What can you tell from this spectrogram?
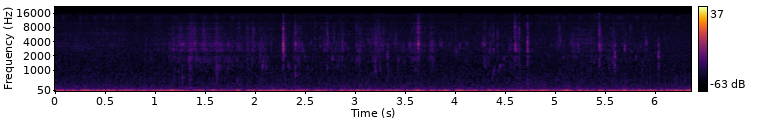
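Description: A hooked spotted bay bass splashing and thrashing at the water surface as it is reeled in: a scatter of sharp splashes over several seconds, over a steady low rumble.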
